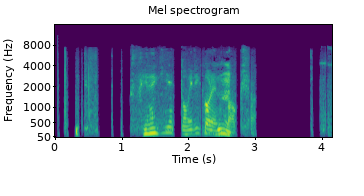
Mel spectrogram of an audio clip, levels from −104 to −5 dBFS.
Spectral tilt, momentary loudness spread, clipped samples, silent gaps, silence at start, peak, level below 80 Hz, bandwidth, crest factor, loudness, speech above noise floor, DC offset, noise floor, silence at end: -7.5 dB/octave; 22 LU; under 0.1%; 0.21-0.30 s, 0.67-1.12 s, 1.80-1.89 s, 2.74-2.78 s, 3.03-3.97 s; 0.15 s; -4 dBFS; -60 dBFS; 7.6 kHz; 22 dB; -23 LUFS; over 68 dB; under 0.1%; under -90 dBFS; 0.1 s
